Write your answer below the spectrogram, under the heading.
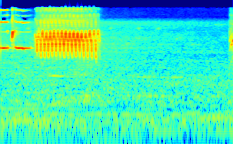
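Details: Short burst of a Belgian canary training song: a brief high note, then a dense buzzy trill of under a second, followed by quiet background hiss and a final rising note.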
